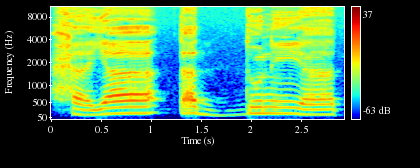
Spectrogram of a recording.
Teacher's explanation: حا کو حلق کے درمیانی حصے سے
